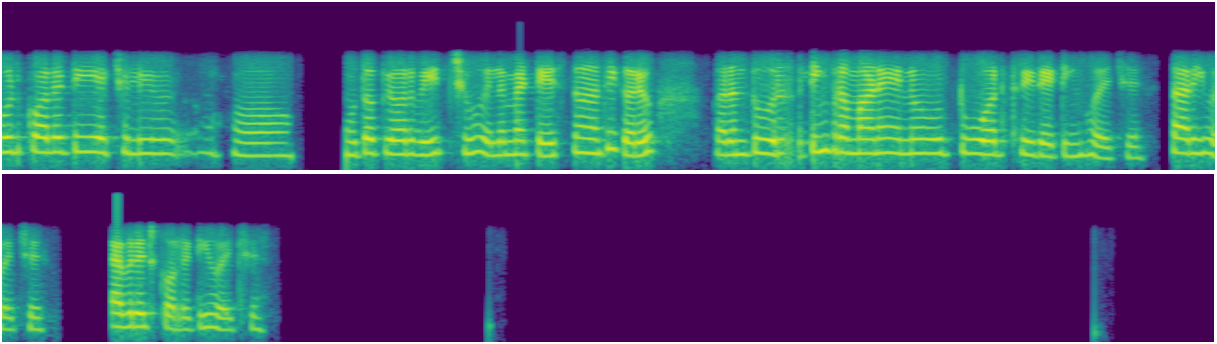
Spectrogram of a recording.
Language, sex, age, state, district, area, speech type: Gujarati, female, 30-45, Gujarat, Anand, urban, conversation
